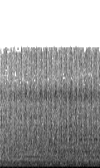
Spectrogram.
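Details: Diesel engine at idle right after valve lash adjustment, valve cover open with oil filling the rockers: deep, steady even rumble with no irregular knocks or ticks; normal idle.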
